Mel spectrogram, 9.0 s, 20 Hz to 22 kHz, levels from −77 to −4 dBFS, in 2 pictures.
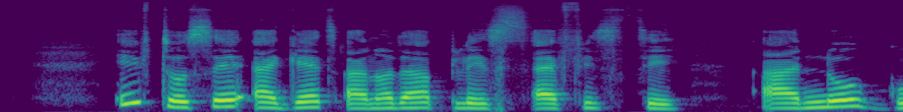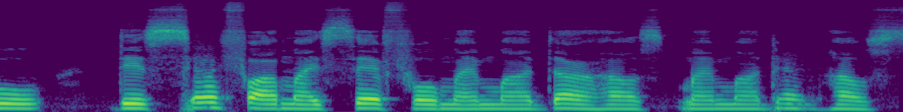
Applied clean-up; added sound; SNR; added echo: neural mask model DeepFilterNet 3.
